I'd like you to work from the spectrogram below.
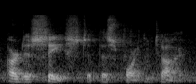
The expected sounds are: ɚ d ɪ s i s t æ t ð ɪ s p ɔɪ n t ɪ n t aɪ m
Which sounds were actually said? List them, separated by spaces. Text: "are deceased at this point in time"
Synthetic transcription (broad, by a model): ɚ d ɪ s i s t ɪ t ð ɪ s p ɔɪ n t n t aɪ m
